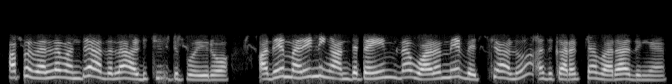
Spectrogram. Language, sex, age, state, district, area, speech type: Tamil, female, 18-30, Tamil Nadu, Coimbatore, urban, conversation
